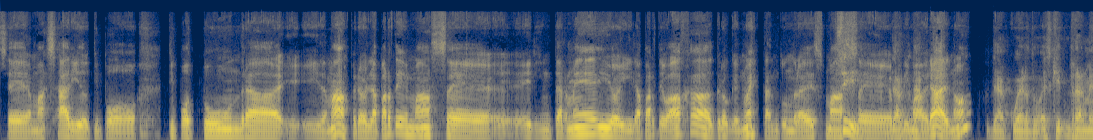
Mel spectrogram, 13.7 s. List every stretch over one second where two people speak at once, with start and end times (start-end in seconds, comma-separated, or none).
10.4-11.7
